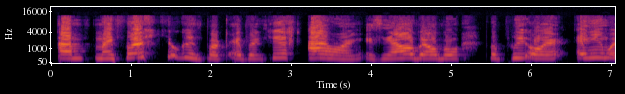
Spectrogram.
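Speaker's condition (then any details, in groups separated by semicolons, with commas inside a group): Cerebral palsy; spastic type, diagnosed around age two, childhood orthopedic surgery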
